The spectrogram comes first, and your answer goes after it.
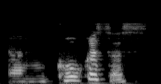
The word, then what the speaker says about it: Caucasus: The mispronunciation is people pronounce it as a Caucasus. They use the is. That's the mispronunciation. You guys are actually saying it. You actually saying it right. Caucasus. Sus. Caucasus. Not sis, but sus.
